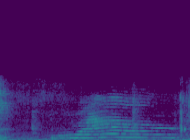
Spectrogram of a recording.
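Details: Pet cat inside a house, one long meow that rises slightly then levels off over more than a second, ending with a soft click and faint room noise.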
